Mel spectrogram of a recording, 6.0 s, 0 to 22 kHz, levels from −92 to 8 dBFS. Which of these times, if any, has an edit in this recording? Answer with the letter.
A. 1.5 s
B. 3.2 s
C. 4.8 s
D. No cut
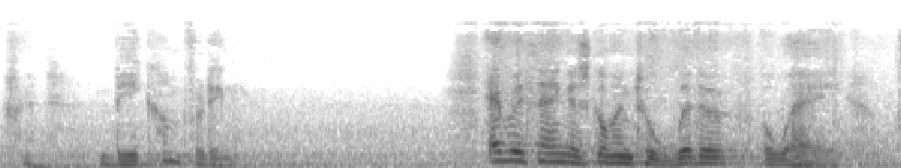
B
